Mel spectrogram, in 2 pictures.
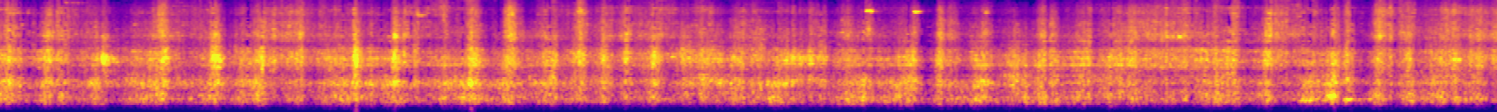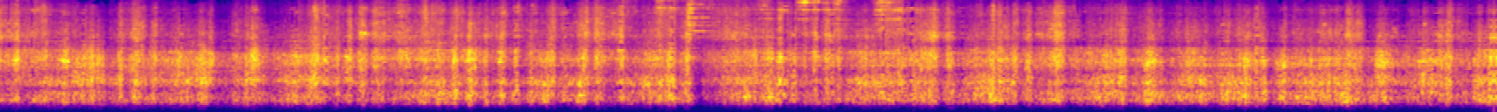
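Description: Cars of a CSX intermodal freight train rolling past at speed: a steady rush of steel wheels on rail, with a constant run of quick clicks as the wheels cross the rail joints.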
